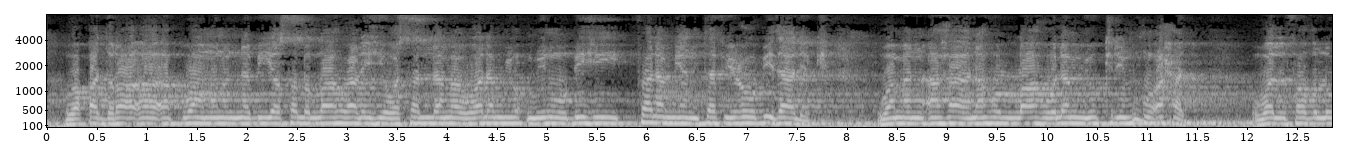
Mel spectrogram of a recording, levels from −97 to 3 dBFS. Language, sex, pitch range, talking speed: Arabic, male, 145-155 Hz, 105 wpm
